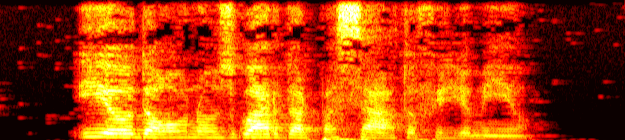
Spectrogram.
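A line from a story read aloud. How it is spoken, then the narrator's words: Plain. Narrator (Italian): disse mia zia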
